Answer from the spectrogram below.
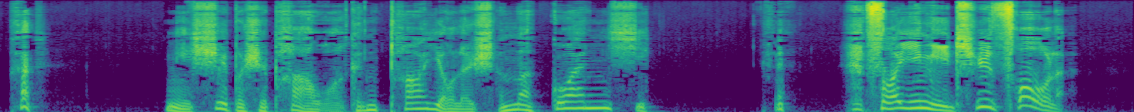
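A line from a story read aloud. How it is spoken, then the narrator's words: Sly teasing laugh. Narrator (Chinese): 宫南燕不怀好意地笑着说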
